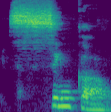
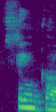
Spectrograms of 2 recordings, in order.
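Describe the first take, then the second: First: It begins with an s sound. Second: It begins with a th sound. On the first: "with an S sound" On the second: "like a T H at the beginning"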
